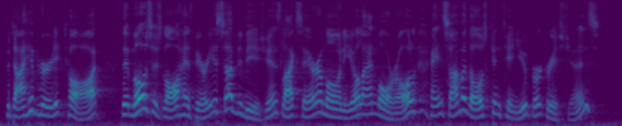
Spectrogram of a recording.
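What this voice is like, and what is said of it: Bad put-on Swedish accent. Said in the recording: “In that bad Swedish accent that you often use”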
